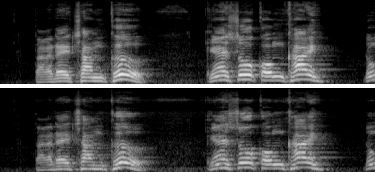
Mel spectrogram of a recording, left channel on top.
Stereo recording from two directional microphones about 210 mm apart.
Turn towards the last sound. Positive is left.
turn(degrees=35)  # may be behind; listen again after turning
